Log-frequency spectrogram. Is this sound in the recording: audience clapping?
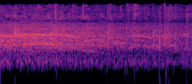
yes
